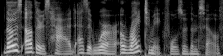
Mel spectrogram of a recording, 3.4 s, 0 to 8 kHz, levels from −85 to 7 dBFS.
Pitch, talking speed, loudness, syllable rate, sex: 165 Hz, 235 wpm, -20 LUFS, 5.7 syllables/s, female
